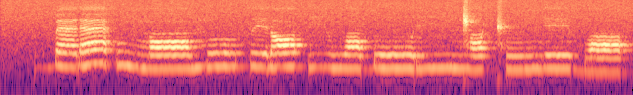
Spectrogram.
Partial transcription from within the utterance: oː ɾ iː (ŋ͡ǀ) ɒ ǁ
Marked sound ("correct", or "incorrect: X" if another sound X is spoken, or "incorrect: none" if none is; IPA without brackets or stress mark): incorrect: ŋ͡ǁ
